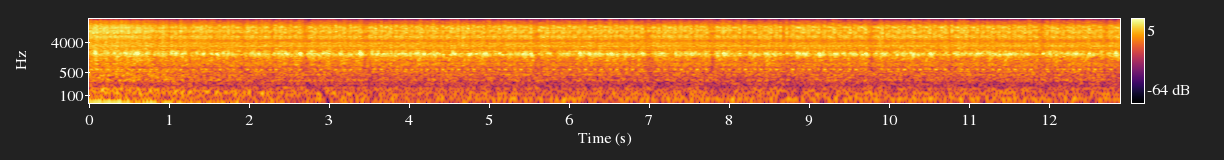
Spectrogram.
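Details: Van with diesel engine: idle stumbles with an uneven beat, about four lumpy pulses a second over the clatter, a misfire from a faulty Kojo aftermarket ECU tune; worse when hot, barely 45 mph; a stock junkyard computer fixed it.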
